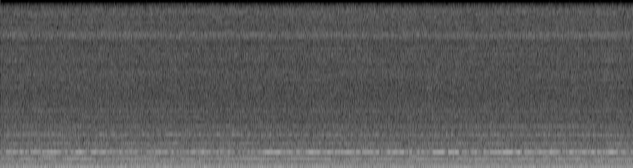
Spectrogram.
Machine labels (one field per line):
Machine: fan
